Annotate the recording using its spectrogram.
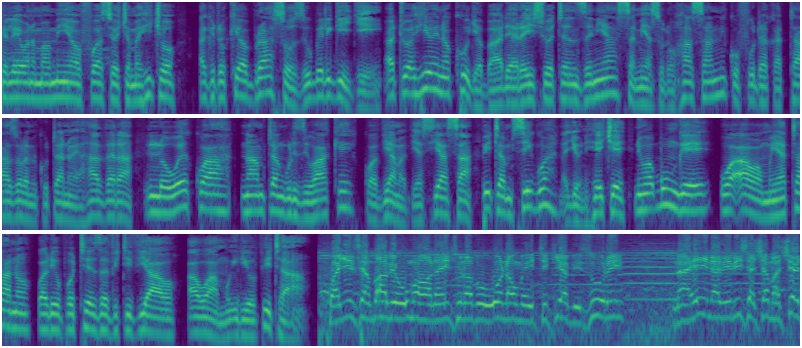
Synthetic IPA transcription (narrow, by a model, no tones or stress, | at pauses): ɛlɛwanamamiawafuasiwat͡ʃamaɦit͡ʃɔ | akitɔkɛabɾasɔziuɓɛliɡiʄḭhatuaɦijɔinakuʄaɓaːɗajaɾaisiwatanzaniasamiasulṵuɦasankufutakatazɔlamikutanɔja̰ɦaðaɾalililɔwɛkwanam̩taŋɡuliziwakɛkwavjamavjasiasapitam̩siɠwana̰ʄɔniɦɛt͡ʃɛniwaɓuŋɡɛwaʔawamujatanɔwaliɔpɔtɛzavitivjaɔawamuilijɔpita̰kwaʄinsiambavjɔumawanaɲ̩t͡ʃiunavjɔuɔnaumɛitikiavizuɾinahiːnaðiɾiʃat͡ʃamat͡ʃɛ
